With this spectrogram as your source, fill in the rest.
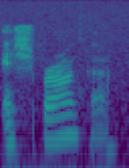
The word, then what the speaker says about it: Esperança: Well, it's Portuguese, right? It's just Esperança.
